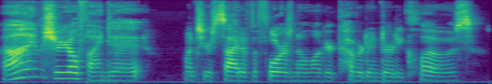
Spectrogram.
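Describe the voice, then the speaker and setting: A woman's voice: lowish voice, normal speed, bright, forceful tone. A woman playing a neat, studious student roommate in an audio drama. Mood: dry.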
